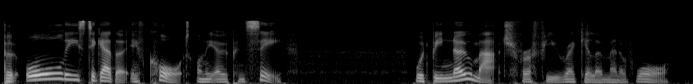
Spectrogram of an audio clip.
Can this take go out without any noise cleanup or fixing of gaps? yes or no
yes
